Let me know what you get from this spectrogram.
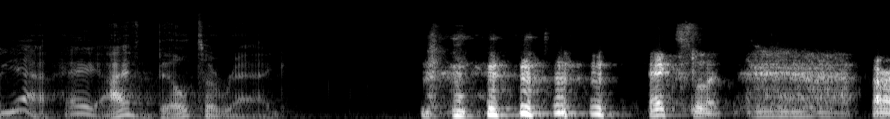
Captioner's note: laughter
